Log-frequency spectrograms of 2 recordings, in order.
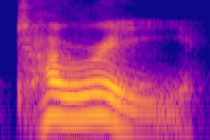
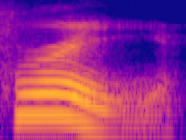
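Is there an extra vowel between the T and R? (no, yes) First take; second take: yes; no. First: A short vowel separates the T and R. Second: The T and R blend with no vowel. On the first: The speaker calls it wrong. "This is what I'm not going to do first of all. where it sounds like you get a, a schwa sound in there" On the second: The speaker calls it right. "The airflow resumes as I'm making the R sound"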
